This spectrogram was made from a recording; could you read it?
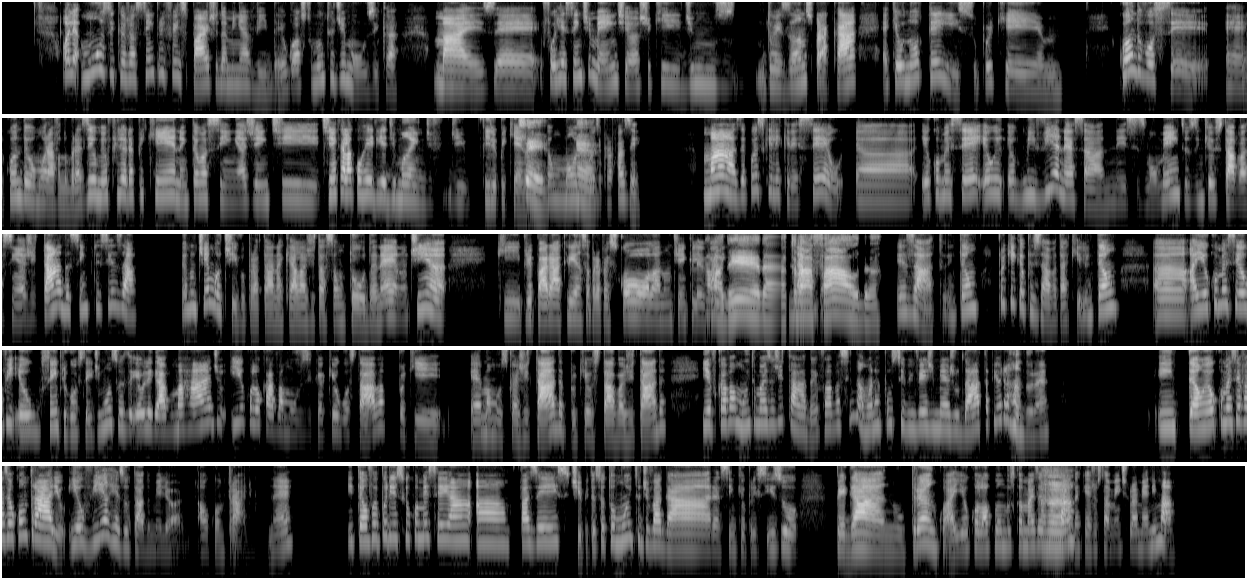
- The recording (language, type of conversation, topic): Portuguese, podcast, Como você encaixa o autocuidado na correria do dia a dia?
- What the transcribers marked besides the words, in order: tapping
